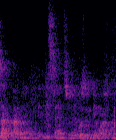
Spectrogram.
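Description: A man speaking Italian.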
